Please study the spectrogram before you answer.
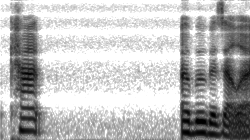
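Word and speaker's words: Kat Abughazaleh: Congress in Illinois, and, Kat Abugazela, I think is how you say their name, Palestinian, running for Congress.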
